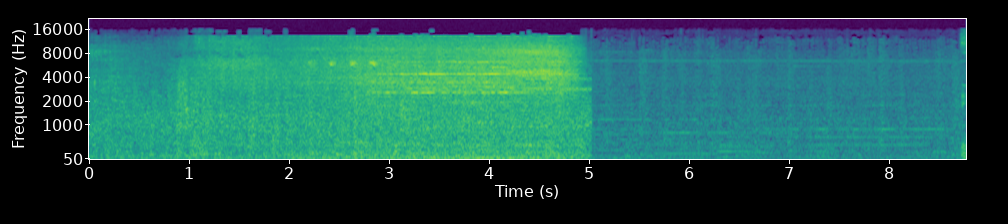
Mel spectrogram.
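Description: A train rolls along its tracks in The Walking Dead video game, producing a loud, broad rumbling roar that cuts off abruptly partway through and leaves a quieter, steady background hum.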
